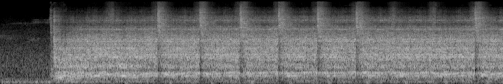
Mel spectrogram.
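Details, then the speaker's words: John Deere 212 tractor primed with brake cleaner: catches after cranking, then runs with a loose, uneven chuffing about two to three beats a second and smoke puffing out; owner suspects a blown head gasket. "It's starting to sound like the way it's farting that it might actually have a blown head gasket."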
